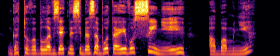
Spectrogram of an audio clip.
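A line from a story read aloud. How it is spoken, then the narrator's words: Incredulous growl. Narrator (Russian): Не веря своим ушам, переспросил я и прорычал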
